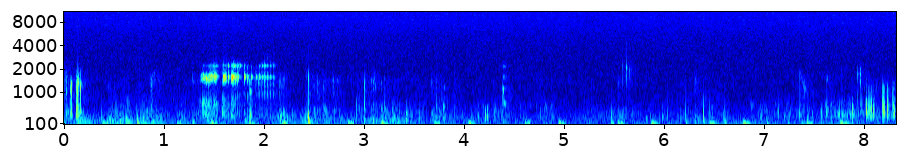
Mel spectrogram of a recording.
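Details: Stomach gurgling after eating an omelet, coffee and Arizona green tea: low, irregular gurgles and rumbles with a few higher squeaky bubbling sounds; bowel sounds.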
